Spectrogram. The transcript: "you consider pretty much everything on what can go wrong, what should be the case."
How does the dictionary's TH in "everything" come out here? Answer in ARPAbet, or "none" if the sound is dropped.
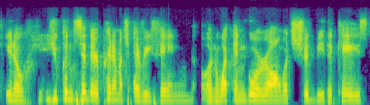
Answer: TH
